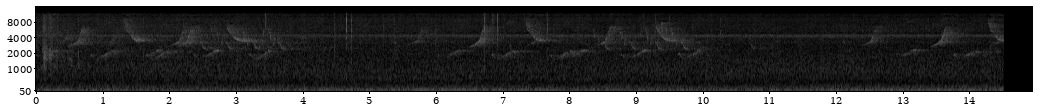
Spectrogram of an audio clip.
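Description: Birds calling again and again, short whistles that fall sharply in pitch, each followed by a softer lower chirp, over a steady low background rumble and a faint steady high tone. The sound cuts off suddenly near the end.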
